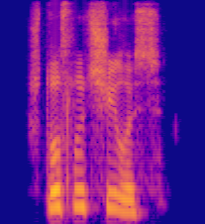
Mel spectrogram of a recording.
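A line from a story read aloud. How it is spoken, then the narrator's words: Stern question. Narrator (Russian): строго переспросил он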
